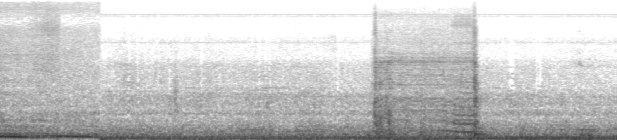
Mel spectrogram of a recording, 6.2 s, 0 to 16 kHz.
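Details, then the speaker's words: 1992 Ford F-150 4x4 302 V8 revived after sitting 10 years, with old gas, bad tank, water pump bolts repaired and a vacuum line reattached: deep steady rumble, even beat, no knocks or misses; runs healthy. "Seems to run good now. It's a 302. It's a good good engine."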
